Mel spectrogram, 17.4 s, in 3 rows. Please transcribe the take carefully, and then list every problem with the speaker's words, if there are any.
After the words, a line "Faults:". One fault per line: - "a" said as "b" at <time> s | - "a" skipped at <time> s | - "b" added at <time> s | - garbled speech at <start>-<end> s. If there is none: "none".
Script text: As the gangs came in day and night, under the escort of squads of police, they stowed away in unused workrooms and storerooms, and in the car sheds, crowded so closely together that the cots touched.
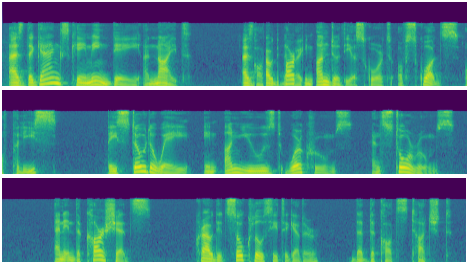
As the gangs came in day and night, [garbled] under the escort of squads of police, they stowed away in unused workrooms and storerooms, and in the car sheds, crowded so closely together that the cots touched.
Faults:
- garbled speech at 3.0-3.9 s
